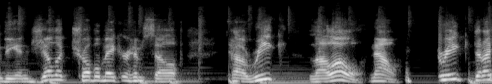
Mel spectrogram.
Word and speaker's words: Lawal: Please help me welcome the angelic troublemaker himself, Tariq Lol. Now, Tariq, did I say your last name correctly? Yeah, it's pronounced lal.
